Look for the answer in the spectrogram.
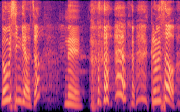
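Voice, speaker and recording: A woman teaching a church Bible study in an animated way, acting out short quotes and laughing often. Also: high voice, slow.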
